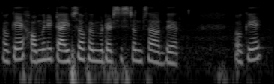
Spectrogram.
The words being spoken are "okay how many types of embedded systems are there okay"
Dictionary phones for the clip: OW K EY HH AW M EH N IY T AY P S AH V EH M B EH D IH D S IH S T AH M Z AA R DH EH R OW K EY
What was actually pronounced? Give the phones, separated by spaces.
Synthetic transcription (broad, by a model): OW K EY HH AW M EH N IY T AY P S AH F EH M EH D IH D S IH S T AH M S AA R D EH R OW K EY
